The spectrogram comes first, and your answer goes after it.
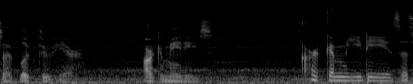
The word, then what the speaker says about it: Archimedes: in the papers I've looked through here Archimedes Archimedes is how you pronounce it well why are you here I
